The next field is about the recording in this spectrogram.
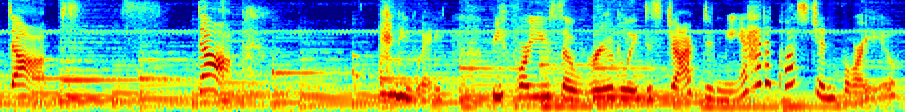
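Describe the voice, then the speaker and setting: A woman's voice: high voice, very animated, unhurried. A woman voicing a teasing, cheeky teenage little sister in an anime-style visual novel game. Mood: taken aback. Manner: playful, sassy. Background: game music.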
